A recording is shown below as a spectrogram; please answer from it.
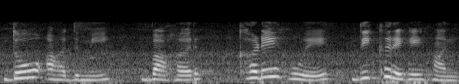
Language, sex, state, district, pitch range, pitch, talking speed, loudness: Punjabi, female, Punjab, Kapurthala, 210-285 Hz, 230 Hz, 105 wpm, -17 LUFS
